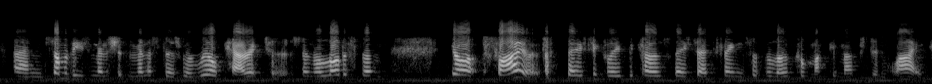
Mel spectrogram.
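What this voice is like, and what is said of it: Southern English accent. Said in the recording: “from your accent, I take it that you're not from Georgia ... I am a girl who was raised in the south of England”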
